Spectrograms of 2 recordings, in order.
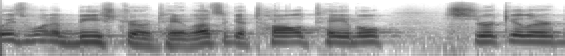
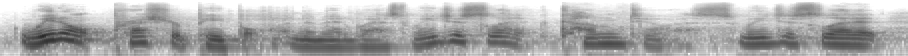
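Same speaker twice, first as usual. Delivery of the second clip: much softer and lower, a laid-back mock Midwesterner; mock Midwestern hush; 4 semitones lower, 7 dB quieter than usual. Mocking Midwestern booth staff who won't pitch, softly and low. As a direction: murmur it like a passive Midwestern seller. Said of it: "some of you Midwesterners like myself".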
